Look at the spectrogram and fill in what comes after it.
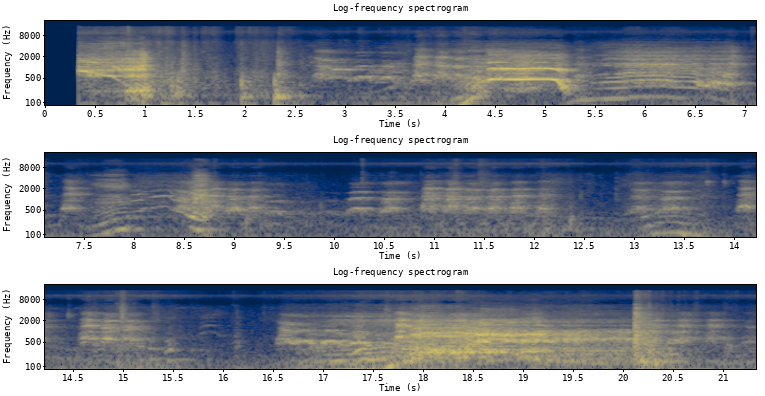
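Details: Breeding cattle (BBB, Angus, Charolais and Brahman breeds) at a cattle farm in Ba Tri; harmonic, drawn-out lowing around five seconds and again near the end, with farm clatter and scattered knocks between calls.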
